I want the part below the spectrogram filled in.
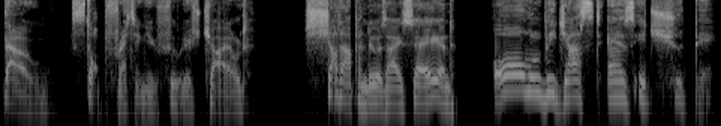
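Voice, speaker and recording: An actor playing a pompous, decadent game villain with a sneering, florid delivery. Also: male voice, fairly high pitch, sing-song, a little slow, vocal fry, no room sound, clean studio sound, exaggerated voice. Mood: contemptuous, commanding. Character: pompous, decadent villain, bullying and self-indulgent. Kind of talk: dramatic video game voice acting.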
